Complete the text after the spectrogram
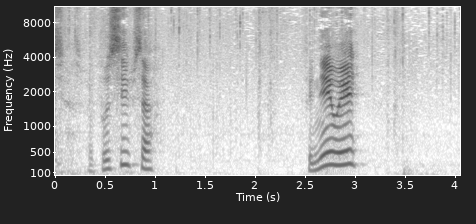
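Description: A young man speaks briefly through a headset microphone, his voice rising in a drawn-out exclamation.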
